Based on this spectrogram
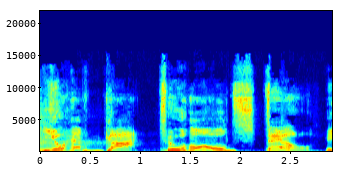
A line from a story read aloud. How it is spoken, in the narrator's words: he yells at me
